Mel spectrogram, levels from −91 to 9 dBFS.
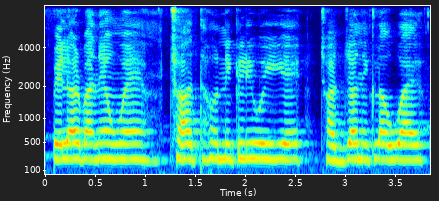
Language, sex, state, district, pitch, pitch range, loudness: Hindi, female, Bihar, Gopalganj, 235 Hz, 230-235 Hz, -26 LUFS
